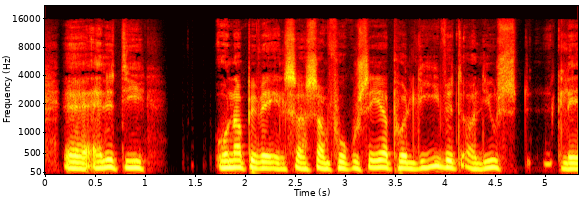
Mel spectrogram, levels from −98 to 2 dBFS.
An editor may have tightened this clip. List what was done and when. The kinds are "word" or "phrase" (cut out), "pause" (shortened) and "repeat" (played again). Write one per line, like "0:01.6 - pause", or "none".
none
